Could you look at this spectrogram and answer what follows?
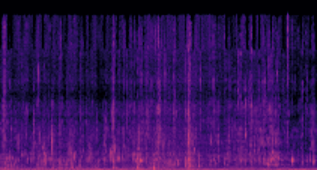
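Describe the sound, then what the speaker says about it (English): A wash mitt swishes through a bucket of rinseless car wash solution, giving a continuous wet sloshing and pouring sound at moderate loudness with small splashes, close by and with no talking. "if I just swish this around in the bucket,"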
